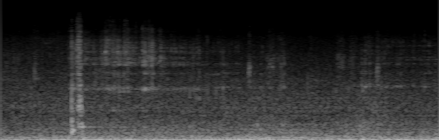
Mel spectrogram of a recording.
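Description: Steady low rumble of a car's idling engine heard inside the cabin, with a single light click under a second in.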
